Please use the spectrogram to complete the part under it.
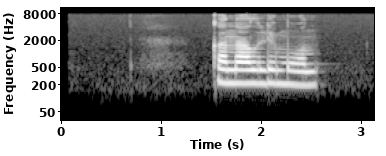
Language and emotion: Russian, neutral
